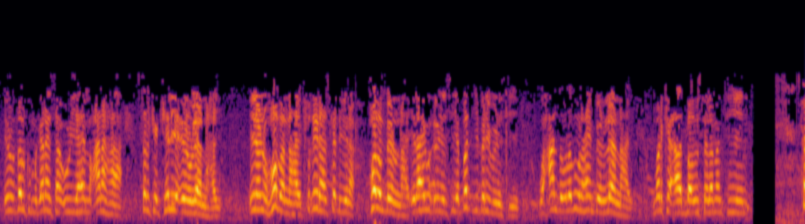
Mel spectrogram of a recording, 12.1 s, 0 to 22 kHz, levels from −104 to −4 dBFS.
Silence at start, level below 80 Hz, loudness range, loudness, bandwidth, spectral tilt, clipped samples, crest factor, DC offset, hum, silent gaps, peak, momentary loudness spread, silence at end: 0.05 s; -62 dBFS; 4 LU; -24 LUFS; 5.8 kHz; -1.5 dB/octave; under 0.1%; 18 dB; under 0.1%; none; 11.30-11.63 s; -6 dBFS; 13 LU; 0 s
